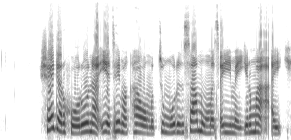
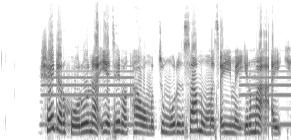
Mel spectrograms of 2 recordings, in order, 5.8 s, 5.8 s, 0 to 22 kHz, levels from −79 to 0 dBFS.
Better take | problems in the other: first | background sound (Wind instrument, woodwind instrument); 17 dB below the speech

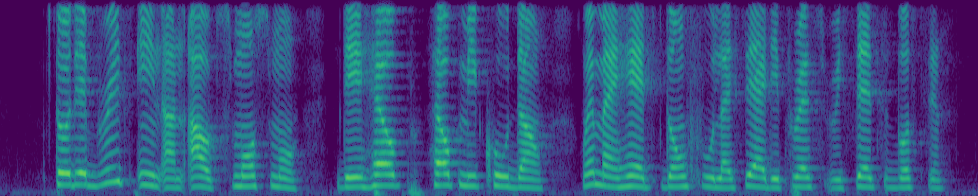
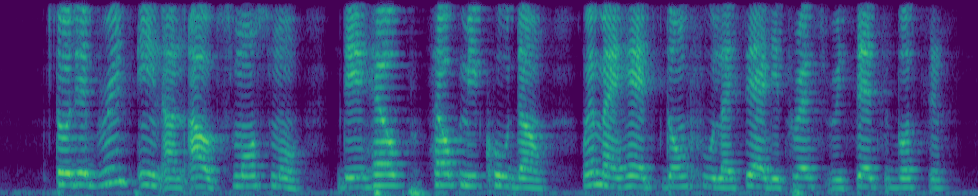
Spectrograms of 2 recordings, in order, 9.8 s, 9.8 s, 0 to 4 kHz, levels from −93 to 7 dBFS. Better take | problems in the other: first | room echo; dies away in 0.2 s

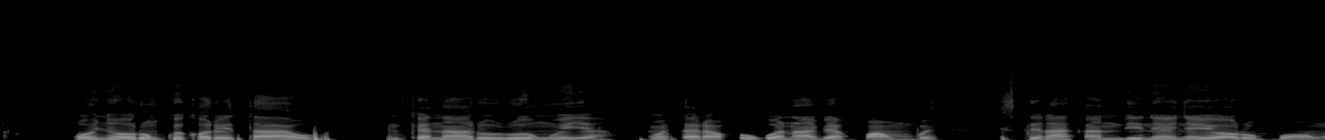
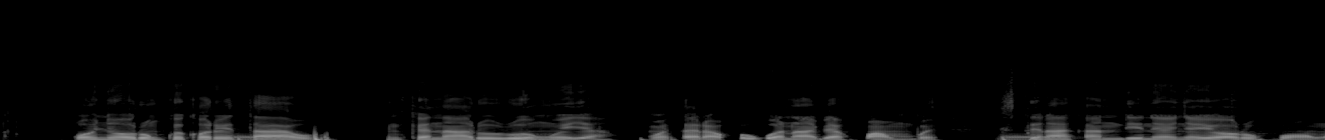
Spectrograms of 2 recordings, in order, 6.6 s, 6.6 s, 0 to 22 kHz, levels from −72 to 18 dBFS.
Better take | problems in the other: first | background sound (Wind instrument, woodwind instrument); 15 dB below the speech

